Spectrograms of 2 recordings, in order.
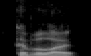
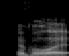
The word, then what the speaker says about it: Hyppolite: Pippen Light. Pippen Light.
